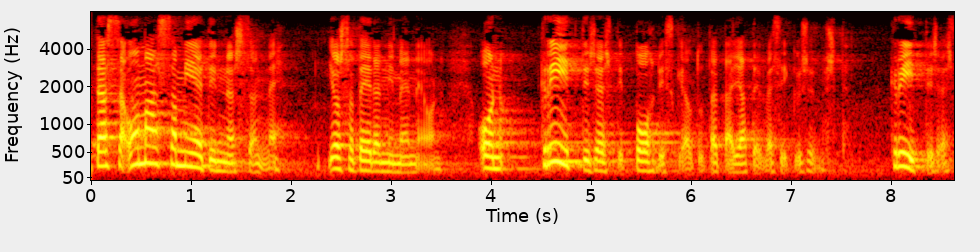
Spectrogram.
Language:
Finnish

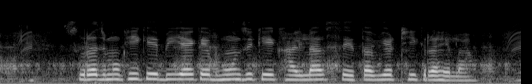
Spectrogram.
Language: Bhojpuri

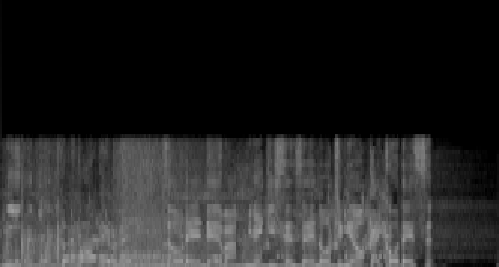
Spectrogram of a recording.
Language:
Japanese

